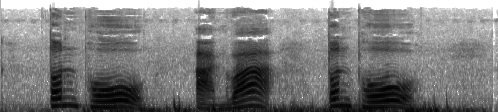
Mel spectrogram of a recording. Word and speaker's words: โพธิ์: กาฬสินธุ์ อ่าน ว่า กาฬสินธุ์ ต้น โพธิ์ อ่าน ว่า ต้น โพธิ์ ก็ ผ่าน ไป แล้ว นะ ครับ สำหรับ คำ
